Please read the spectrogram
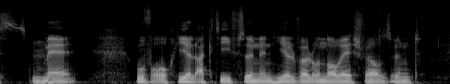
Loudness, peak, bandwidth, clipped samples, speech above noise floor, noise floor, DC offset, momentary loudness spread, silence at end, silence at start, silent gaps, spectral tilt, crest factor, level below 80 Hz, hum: -27 LUFS; -10 dBFS; 14 kHz; under 0.1%; 26 dB; -52 dBFS; under 0.1%; 8 LU; 0.3 s; 0 s; none; -6.5 dB/octave; 16 dB; -44 dBFS; none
